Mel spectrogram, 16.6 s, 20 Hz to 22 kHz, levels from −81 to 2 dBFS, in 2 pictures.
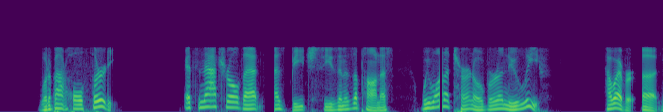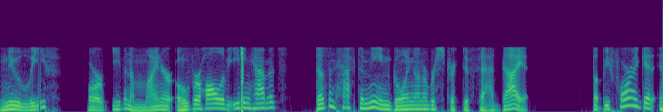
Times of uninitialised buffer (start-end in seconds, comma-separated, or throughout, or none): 11.31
